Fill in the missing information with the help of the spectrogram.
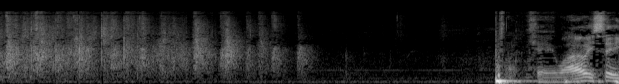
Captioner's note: applause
